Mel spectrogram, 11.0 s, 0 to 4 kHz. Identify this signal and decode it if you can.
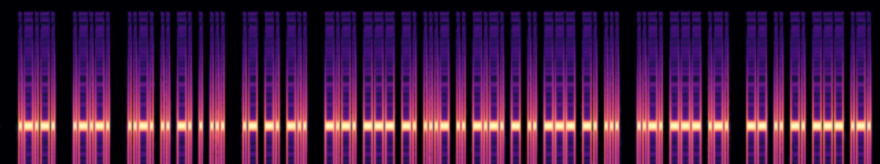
Morse code, heard as a keyed tone, about 36 wpm, 550 Hz. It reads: <AR> <AR> FINES AND CONVICTIONS FOR MINOR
